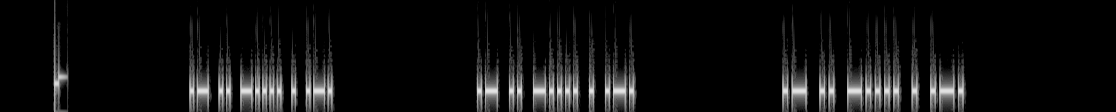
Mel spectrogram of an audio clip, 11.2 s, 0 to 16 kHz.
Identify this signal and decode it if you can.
Morse code, heard as a keyed tone, about 28 wpm, 690 Hz. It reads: AI6ER AI6ER AI6ER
